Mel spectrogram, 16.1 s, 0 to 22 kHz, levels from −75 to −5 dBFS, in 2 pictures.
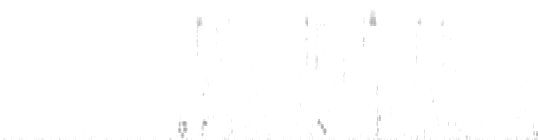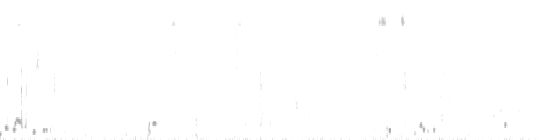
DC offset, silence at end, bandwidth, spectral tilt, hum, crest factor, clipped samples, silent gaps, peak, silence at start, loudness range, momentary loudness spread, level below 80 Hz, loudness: under 0.1%; 0 s; 16.5 kHz; -2 dB/octave; none; 26 dB; under 0.1%; none; -36 dBFS; 0 s; 8 LU; 16 LU; -80 dBFS; -59 LUFS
